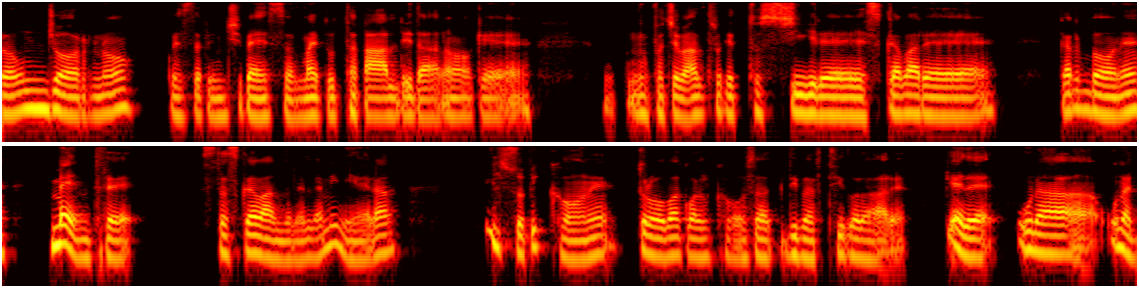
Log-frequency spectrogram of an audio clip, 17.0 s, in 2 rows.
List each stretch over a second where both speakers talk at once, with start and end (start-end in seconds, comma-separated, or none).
none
